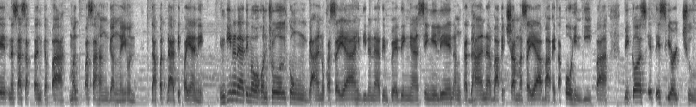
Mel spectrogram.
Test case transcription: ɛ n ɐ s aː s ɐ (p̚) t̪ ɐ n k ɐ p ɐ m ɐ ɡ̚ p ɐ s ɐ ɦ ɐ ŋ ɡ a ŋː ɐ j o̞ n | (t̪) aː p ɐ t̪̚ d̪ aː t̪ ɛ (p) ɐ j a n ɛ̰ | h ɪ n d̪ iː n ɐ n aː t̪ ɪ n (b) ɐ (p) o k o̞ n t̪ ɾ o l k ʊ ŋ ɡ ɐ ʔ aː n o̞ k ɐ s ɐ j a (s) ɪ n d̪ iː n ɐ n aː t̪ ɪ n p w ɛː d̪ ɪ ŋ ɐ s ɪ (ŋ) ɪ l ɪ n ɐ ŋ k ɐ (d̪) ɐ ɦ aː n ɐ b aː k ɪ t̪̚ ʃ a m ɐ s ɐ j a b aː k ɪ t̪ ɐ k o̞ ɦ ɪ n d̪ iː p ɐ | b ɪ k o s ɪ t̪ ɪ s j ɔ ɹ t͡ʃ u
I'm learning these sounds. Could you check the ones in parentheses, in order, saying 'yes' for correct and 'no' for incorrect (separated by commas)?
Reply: no, no, yes, no, no, no, yes, yes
